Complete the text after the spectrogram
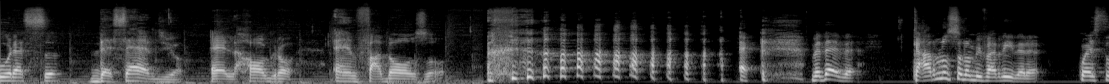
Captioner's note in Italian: risate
